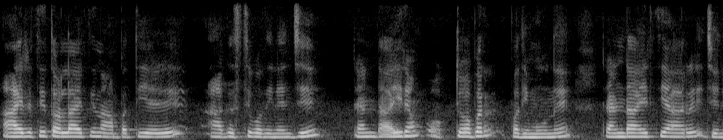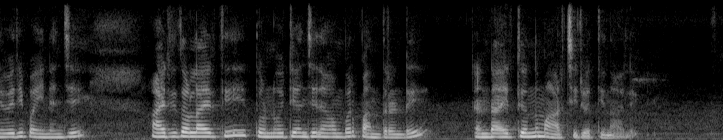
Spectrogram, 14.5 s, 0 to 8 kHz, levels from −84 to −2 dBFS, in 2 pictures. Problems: none marked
